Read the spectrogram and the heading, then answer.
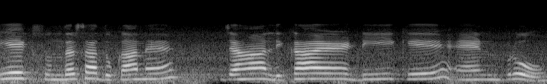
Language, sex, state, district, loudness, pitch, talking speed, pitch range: Hindi, female, Odisha, Sambalpur, -16 LUFS, 245 Hz, 100 wpm, 225-255 Hz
